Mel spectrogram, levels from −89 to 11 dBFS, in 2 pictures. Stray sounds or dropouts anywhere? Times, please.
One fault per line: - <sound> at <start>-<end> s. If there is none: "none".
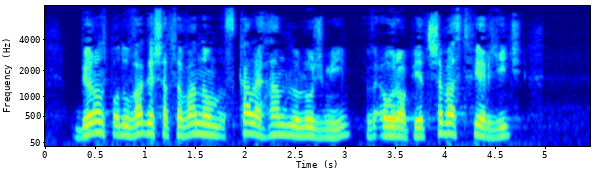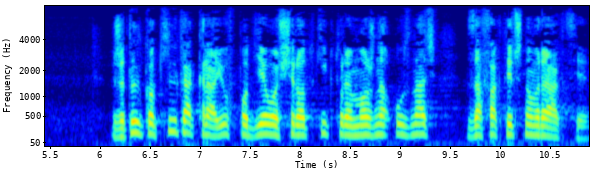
none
